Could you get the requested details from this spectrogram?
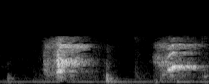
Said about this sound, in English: There's some dogs back there, definitely with Al-Qaeda.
